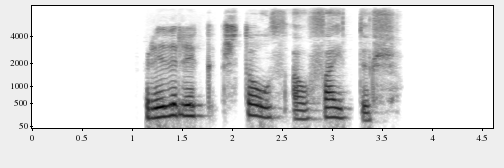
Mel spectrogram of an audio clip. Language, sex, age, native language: Icelandic, female, 30-39, Icelandic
